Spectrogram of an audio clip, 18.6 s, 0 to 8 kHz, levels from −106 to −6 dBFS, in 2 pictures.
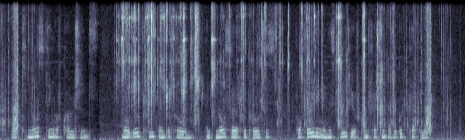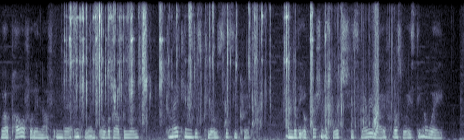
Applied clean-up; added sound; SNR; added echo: none; Coin (dropping) / Zipper (clothing); 0 dB; none.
